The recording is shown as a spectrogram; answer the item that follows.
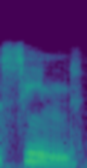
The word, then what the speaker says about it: seemed: next one here uh seemed okay so uh here there's no need to uh finish that D sound okay so we're going to move it right into the T and then we also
